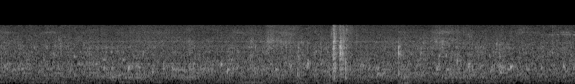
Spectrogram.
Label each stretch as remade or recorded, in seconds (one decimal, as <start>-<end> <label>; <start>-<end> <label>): 0.0-0.9 recorded; 0.9-3.0 remade; 3.0-3.5 recorded; 3.5-4.4 remade; 4.4-5.8 recorded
